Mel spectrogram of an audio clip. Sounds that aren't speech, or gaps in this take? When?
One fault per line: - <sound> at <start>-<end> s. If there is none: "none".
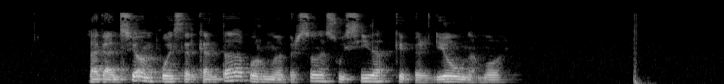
- thud at 6.3-6.6 s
